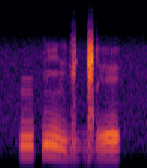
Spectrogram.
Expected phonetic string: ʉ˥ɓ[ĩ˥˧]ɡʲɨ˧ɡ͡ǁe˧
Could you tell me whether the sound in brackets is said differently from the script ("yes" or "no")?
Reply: no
